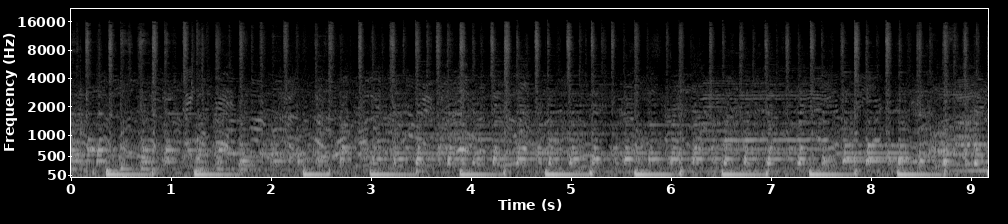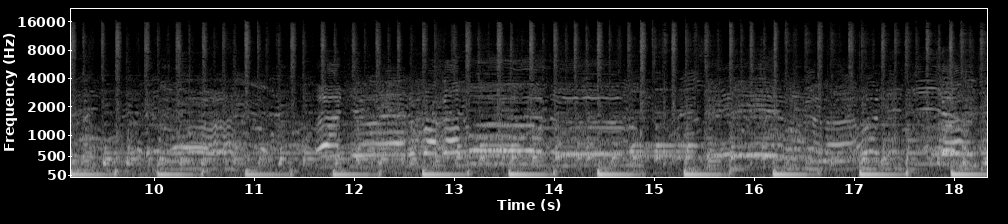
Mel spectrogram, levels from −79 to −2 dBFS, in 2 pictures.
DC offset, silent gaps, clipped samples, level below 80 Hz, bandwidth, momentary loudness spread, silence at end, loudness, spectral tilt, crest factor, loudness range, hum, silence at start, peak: under 0.1%; none; under 0.1%; -34 dBFS; 16.5 kHz; 8 LU; 0 s; -31 LUFS; -5.5 dB/octave; 18 dB; 5 LU; none; 0 s; -12 dBFS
